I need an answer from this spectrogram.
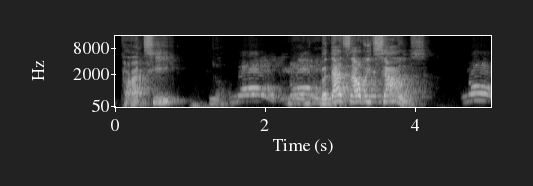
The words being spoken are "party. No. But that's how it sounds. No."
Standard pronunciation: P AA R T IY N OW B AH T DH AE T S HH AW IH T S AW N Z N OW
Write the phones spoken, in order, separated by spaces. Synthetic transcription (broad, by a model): P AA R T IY B AH T DH AE T S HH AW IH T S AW L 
